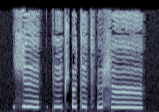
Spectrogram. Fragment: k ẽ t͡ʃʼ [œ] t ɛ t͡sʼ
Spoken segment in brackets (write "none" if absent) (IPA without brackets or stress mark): œ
